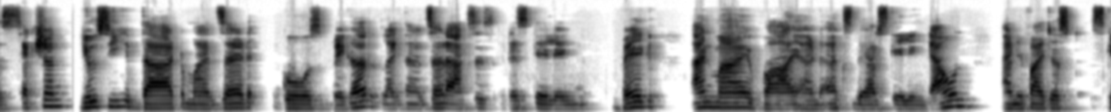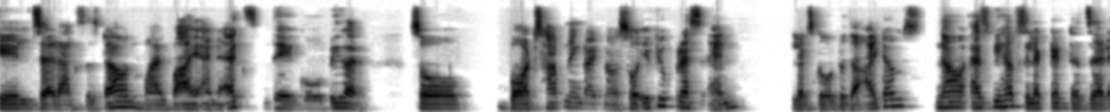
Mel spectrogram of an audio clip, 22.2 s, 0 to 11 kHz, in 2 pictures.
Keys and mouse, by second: 0.5 s, 0.6 z, 2.4-2.8 right drag, 2.8 middle click, 2.8 z, 4.0 middle click, 4.5 s, 4.7 z, 6.6-7.8 right drag, 8.2 middle drag, 8.7 s, 8.9 z, 14.8 right click, 17.7 n, 19.2 click, 20.1 middle click.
